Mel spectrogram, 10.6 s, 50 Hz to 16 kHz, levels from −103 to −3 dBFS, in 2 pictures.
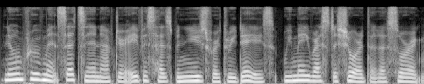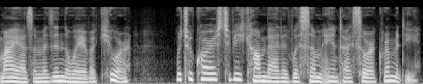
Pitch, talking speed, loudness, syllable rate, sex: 190 Hz, 215 wpm, -16 LUFS, 5.5 syllables/s, female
